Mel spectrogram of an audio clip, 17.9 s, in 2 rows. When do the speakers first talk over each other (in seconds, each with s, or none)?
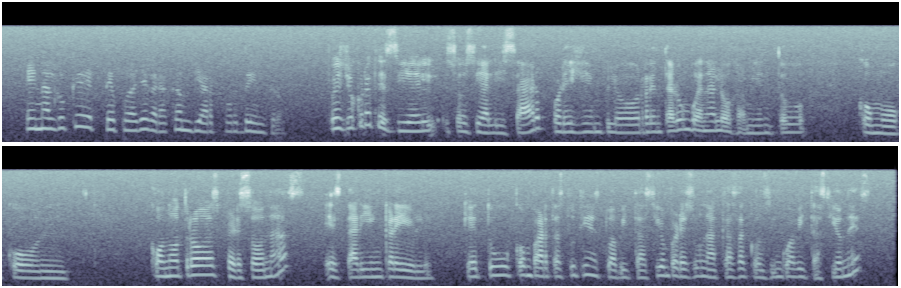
none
